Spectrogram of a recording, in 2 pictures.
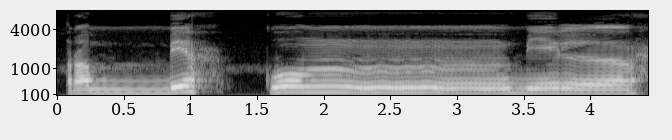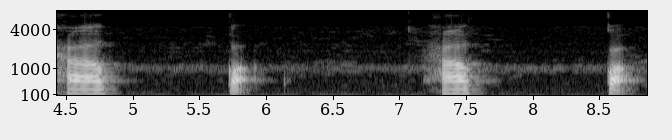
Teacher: suaranya ditekan ditahan dua harakat kemudian baru ada qalqalahnya diikuti dengan qalqalah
